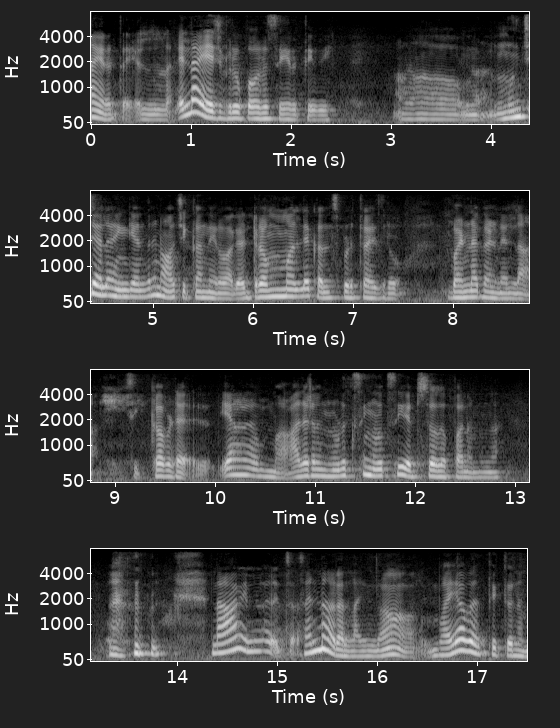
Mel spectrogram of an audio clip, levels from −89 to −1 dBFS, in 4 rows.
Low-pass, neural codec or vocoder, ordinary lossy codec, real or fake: 7.2 kHz; codec, 16 kHz, 2 kbps, FunCodec, trained on LibriTTS, 25 frames a second; none; fake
